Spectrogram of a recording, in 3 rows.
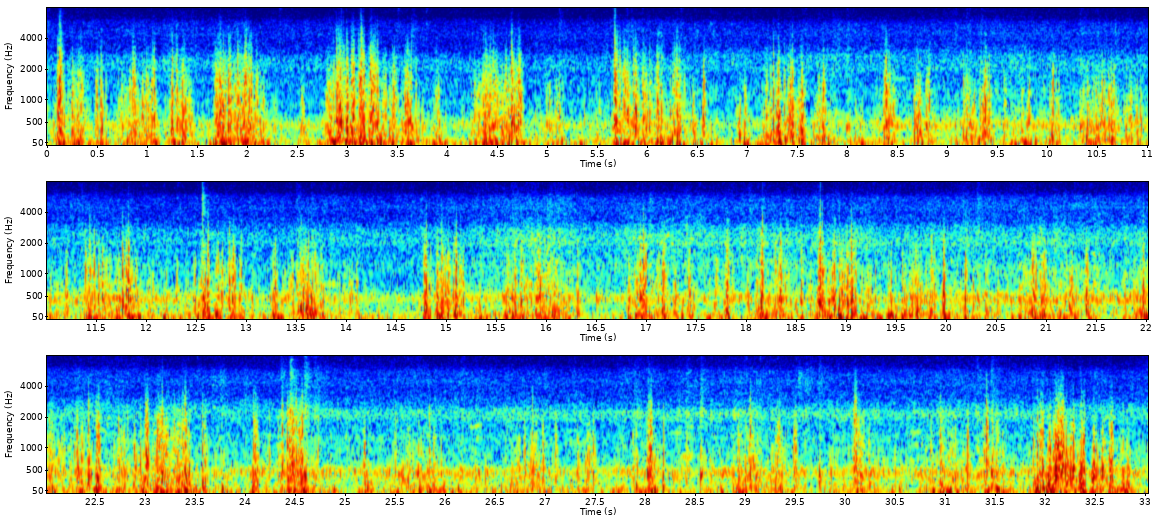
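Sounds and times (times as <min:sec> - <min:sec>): train running rumble: 0:00.0 - 0:33.0
wind buffeting microphone: 0:00.0 - 0:33.0
wheels knocking and clattering: 0:03.0 - 0:33.0.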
